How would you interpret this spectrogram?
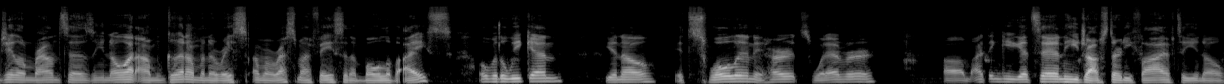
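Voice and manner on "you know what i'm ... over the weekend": usual speaking voice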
